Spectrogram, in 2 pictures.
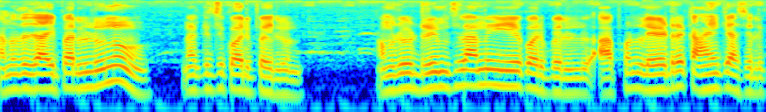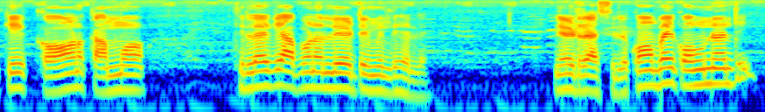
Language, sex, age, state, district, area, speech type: Odia, male, 18-30, Odisha, Kendrapara, urban, spontaneous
